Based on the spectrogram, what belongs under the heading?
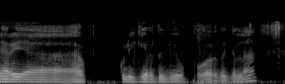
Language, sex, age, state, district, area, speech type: Tamil, male, 30-45, Tamil Nadu, Tiruchirappalli, rural, spontaneous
